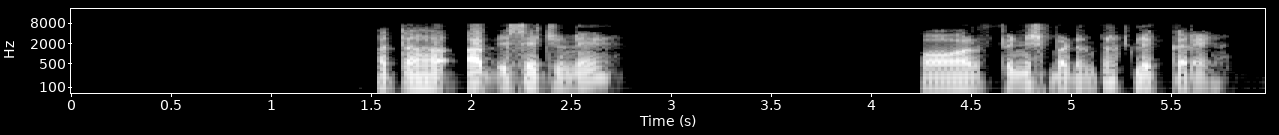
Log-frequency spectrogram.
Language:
Hindi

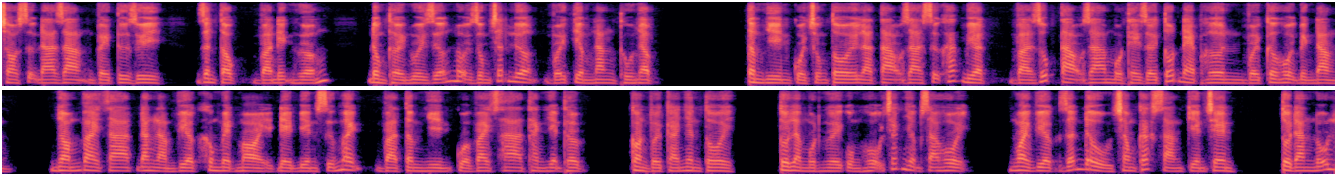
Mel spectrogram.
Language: Vietnamese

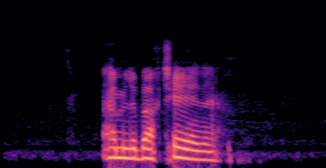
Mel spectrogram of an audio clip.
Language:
Kurdish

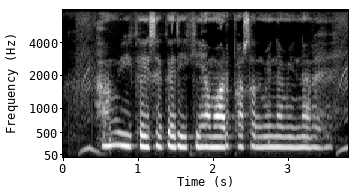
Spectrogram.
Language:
Bhojpuri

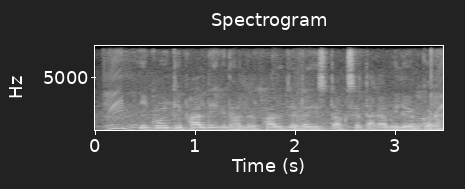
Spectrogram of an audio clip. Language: Bangla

